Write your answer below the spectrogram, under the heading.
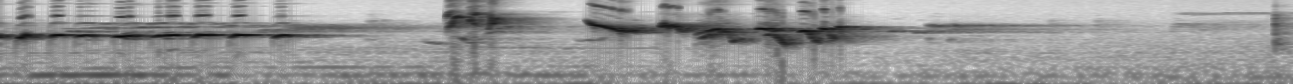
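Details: White-rumped shama song played to provoke other shamas: a rapid run of repeated whistled notes, then squeaky high chirps and a tumbling burst of varied slurred phrases fading into a thin whistle.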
